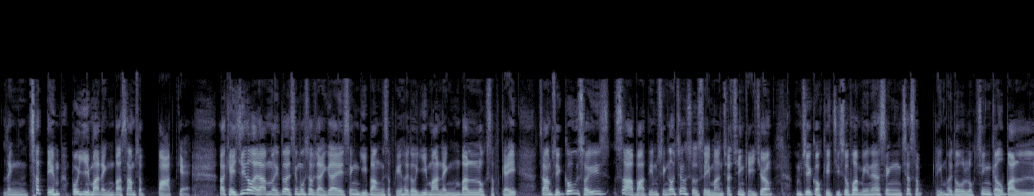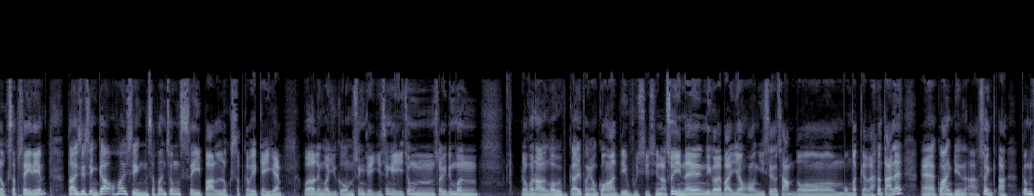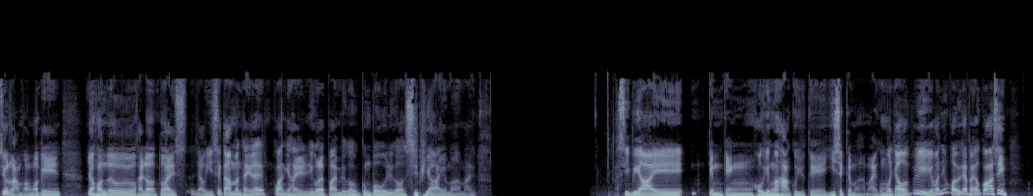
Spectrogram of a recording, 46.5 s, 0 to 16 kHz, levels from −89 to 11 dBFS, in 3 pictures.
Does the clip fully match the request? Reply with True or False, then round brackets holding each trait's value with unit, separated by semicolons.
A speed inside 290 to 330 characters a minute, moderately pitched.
True (315 characters per minute; 150 Hz)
